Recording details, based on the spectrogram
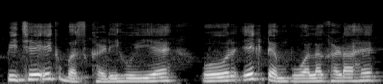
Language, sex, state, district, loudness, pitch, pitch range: Hindi, male, Uttar Pradesh, Saharanpur, -14 LUFS, 160 Hz, 145-200 Hz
